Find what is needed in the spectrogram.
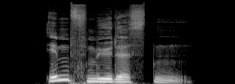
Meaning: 1. superlative degree of impfmüde 2. inflection of impfmüde: strong genitive masculine/neuter singular superlative degree
- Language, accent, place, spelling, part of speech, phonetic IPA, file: German, Germany, Berlin, impfmüdesten, adjective, [ˈɪmp͡fˌmyːdəstn̩], De-impfmüdesten.ogg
